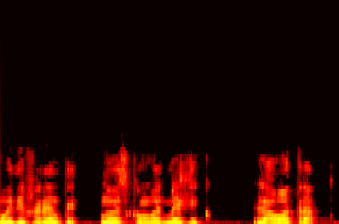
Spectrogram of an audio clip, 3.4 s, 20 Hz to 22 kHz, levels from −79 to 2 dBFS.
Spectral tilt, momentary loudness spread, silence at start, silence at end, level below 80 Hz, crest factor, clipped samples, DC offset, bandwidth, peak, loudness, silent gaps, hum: -6.5 dB/octave; 11 LU; 0 s; 0.25 s; -60 dBFS; 16 dB; under 0.1%; under 0.1%; 7.8 kHz; -8 dBFS; -24 LUFS; none; none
